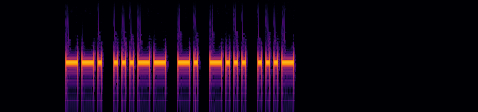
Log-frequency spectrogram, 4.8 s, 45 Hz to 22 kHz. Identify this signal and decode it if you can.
Morse code, heard as a keyed tone, about 31 wpm, 700 Hz. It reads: G3NBV
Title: DXCC-100 Call Signs - 5 Characters - 30wpm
